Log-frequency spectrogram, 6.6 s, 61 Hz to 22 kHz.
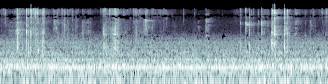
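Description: A craft knife scrapes the edge and face of a solid cream soap bar with a gold rim, producing soft, crisp scratching and crackling with a few brighter clicks, sharpest near the end. A steady low hum around 200 Hz runs underneath throughout.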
